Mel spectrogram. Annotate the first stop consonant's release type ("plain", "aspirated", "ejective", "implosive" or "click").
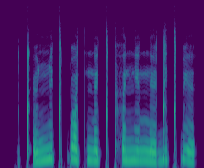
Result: ejective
